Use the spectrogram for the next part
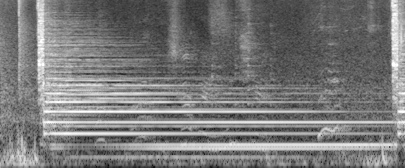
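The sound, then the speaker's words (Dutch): A loud bell in the tower of the Ollegriezen strikes and rings out with a long, sustained metallic hum, its rich overtones lingering steadily, with a second strike near the end. “De klokken van de Ollegriezen, die overigens goed hard klinken als je boven op de toren staat.”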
